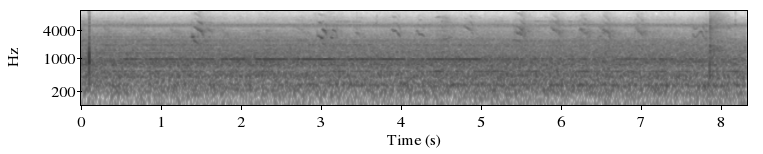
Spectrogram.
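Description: Birds chirping, many short, quickly falling notes repeating over a steady hum. A sharp click sounds just as it begins, and a smaller one near the end.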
